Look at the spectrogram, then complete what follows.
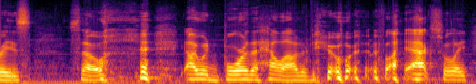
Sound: chuckles

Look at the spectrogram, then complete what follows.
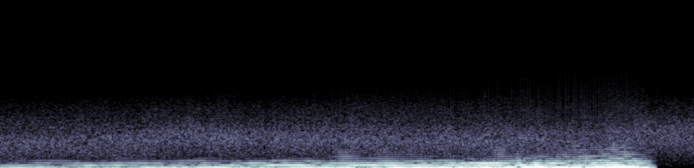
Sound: ominous pulsating sound; ominous pulsating sound growing louder; ominous pulsating sound stops

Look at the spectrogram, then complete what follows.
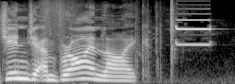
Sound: beep!

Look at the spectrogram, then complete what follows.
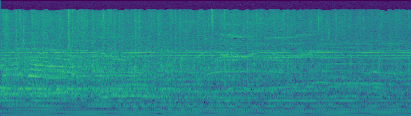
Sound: crowd cheering

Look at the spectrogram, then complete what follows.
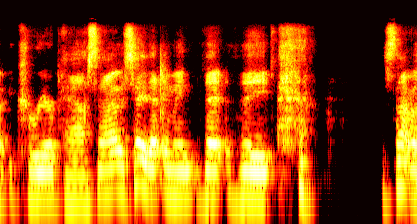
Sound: laughs

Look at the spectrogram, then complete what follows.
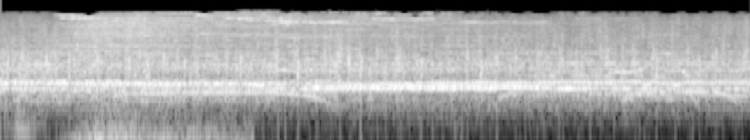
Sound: audience clapping

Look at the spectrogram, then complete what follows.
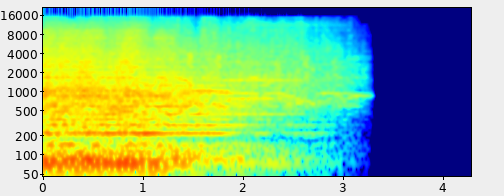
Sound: audience clapping

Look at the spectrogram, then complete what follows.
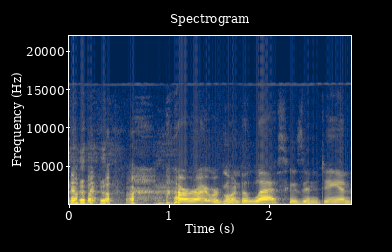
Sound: laughing

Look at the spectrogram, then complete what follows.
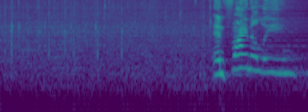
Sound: applause

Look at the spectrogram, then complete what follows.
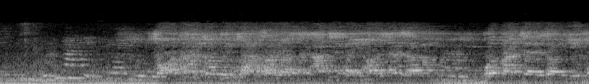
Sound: Cantonese

